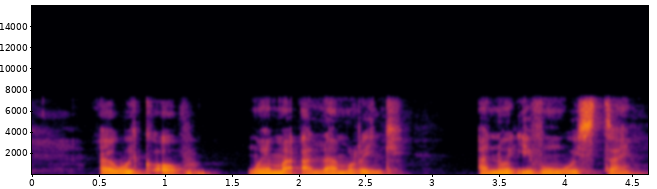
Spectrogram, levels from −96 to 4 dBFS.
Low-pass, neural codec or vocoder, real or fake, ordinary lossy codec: 7.2 kHz; none; real; none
